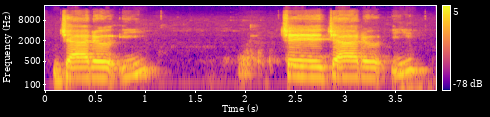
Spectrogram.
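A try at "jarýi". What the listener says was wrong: Tem que só tomar um cuidado que esse avó, o acento não é no I, é no I, no Y, né? Então ele fica Jaraí. um I meio rápido, assim, sem acento.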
